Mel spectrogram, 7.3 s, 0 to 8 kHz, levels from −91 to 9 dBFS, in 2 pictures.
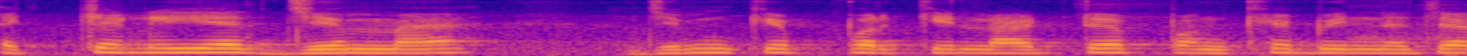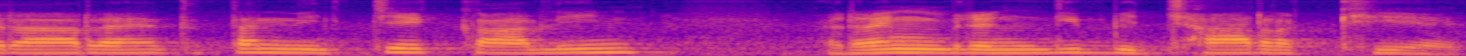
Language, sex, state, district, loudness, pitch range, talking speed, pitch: Hindi, male, Chhattisgarh, Rajnandgaon, -18 LUFS, 185-205 Hz, 190 wpm, 195 Hz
